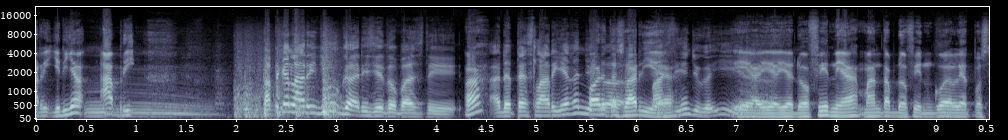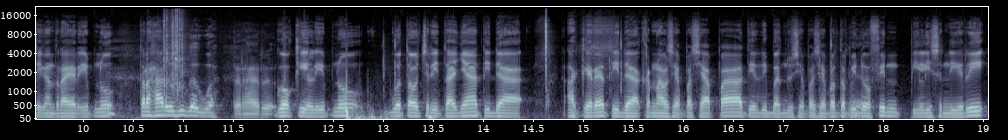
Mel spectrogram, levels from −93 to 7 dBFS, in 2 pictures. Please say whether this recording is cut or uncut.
uncut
